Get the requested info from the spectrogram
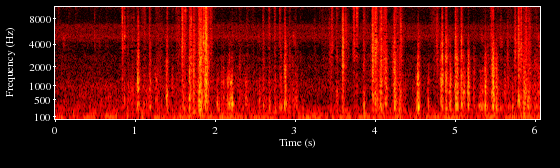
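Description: Scattered sharp clicks, light knocks and small rattles from hand work on a scooter's front plastic body panels and fittings, coming irregularly, several at a time in places.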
